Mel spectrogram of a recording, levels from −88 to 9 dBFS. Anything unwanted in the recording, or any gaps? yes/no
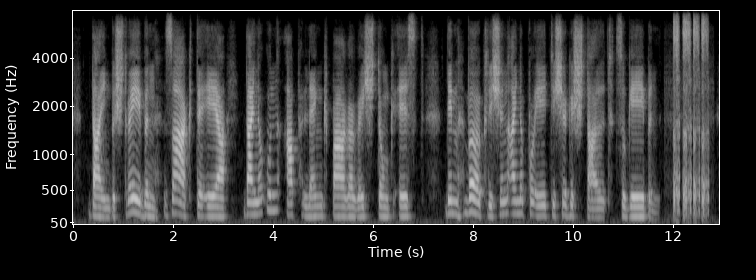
yes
